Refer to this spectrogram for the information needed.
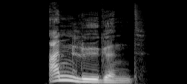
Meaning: present participle of anlügen
- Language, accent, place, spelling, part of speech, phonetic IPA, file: German, Germany, Berlin, anlügend, verb, [ˈanˌlyːɡn̩t], De-anlügend.ogg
